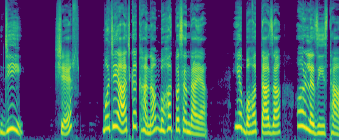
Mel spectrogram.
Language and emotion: Urdu, happy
